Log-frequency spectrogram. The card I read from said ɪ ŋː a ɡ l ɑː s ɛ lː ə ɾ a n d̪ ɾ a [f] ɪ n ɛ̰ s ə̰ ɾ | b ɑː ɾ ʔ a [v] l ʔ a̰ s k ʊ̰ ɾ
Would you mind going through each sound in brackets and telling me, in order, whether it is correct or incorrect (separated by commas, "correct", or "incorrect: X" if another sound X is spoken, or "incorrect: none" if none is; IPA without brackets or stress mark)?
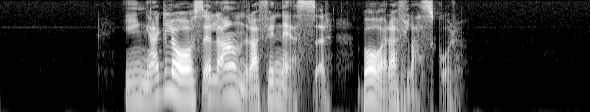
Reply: correct, incorrect: f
